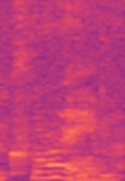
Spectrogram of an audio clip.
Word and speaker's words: climb: To climb. I climbed a tree, I climbed a mountain. The final B is silent and not pronounced.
